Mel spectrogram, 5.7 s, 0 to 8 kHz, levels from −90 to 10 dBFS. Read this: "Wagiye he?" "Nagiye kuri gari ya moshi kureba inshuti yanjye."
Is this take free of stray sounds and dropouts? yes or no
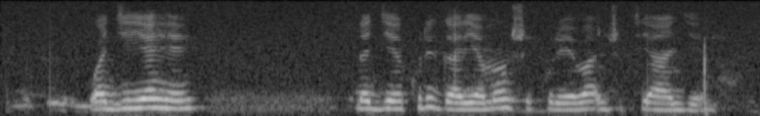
yes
